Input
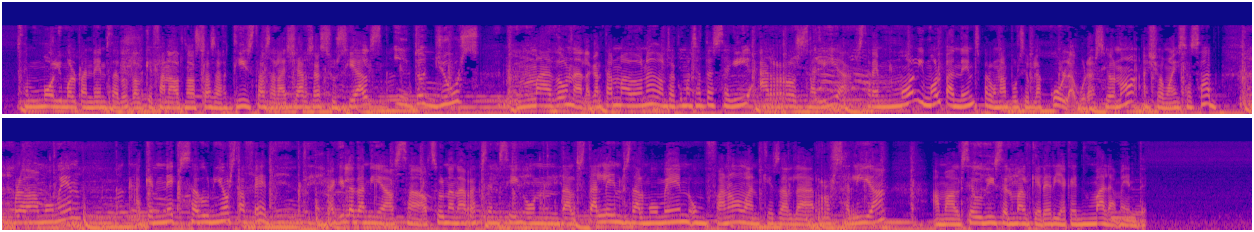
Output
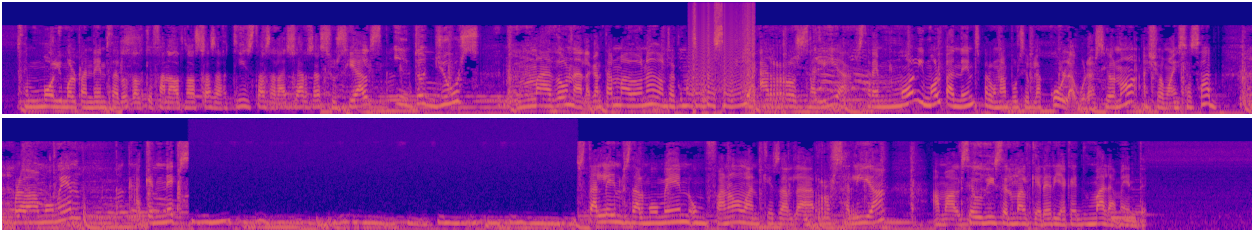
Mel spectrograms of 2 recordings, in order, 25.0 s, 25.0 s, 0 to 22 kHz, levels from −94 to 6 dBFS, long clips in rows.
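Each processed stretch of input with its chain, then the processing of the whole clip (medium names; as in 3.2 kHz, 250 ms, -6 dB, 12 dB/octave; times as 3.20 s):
1.20–3.19 s: high-pass 190 Hz + high-order bell 2.5 kHz -15 dB 1 oct
6.86–7.53 s: square wave that keeps the level + band-stop 510 Hz, Q 16 + compressor with a negative ratio -28 dBFS, ratio -0.5
12.07–12.69 s: treble shelf 7.4 kHz -9.5 dB + band-stop 5.5 kHz, Q 14
14.35–18.25 s: inverse Chebyshev band-stop 620–7200 Hz, stop band 50 dB + added noise white -67 dBFS
whole clip: tone controls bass -10 dB, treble +7 dB; de-hum 146.6 Hz, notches 3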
